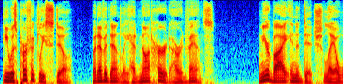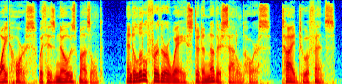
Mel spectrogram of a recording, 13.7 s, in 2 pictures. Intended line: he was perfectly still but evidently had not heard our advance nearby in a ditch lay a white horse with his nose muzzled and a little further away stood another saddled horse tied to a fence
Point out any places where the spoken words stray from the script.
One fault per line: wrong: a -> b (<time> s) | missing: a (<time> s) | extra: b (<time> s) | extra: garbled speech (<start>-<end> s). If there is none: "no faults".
no faults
